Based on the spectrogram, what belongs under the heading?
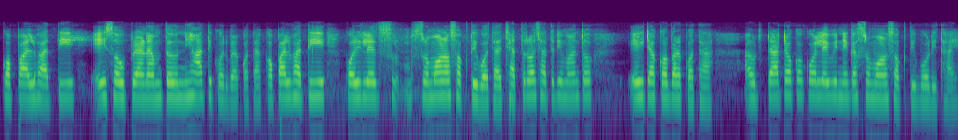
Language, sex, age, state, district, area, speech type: Odia, female, 18-30, Odisha, Kalahandi, rural, spontaneous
